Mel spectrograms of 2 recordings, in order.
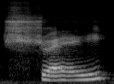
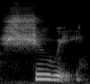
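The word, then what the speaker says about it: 水: But because I see u i as u e i, so I know you pronounce as shway not shwee.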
